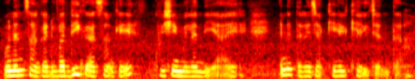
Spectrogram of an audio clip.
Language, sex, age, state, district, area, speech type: Sindhi, female, 60+, Uttar Pradesh, Lucknow, rural, spontaneous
